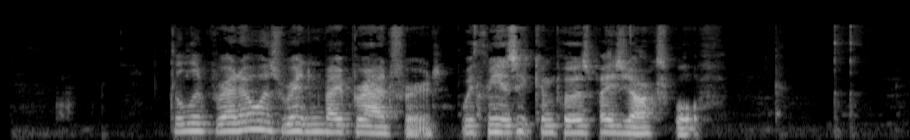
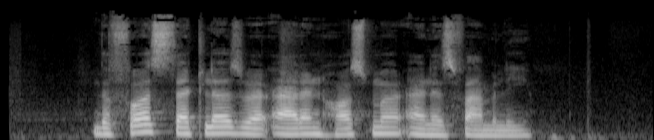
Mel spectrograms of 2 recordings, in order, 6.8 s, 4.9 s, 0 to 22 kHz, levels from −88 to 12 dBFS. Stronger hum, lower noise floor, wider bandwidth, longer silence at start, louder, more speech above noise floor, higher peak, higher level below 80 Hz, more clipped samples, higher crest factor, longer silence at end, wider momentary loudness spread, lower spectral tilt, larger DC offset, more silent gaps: neither; first, -72 dBFS vs -56 dBFS; second, 11.5 kHz vs 15 kHz; first, 1.3 s vs 0.7 s; second, -23 LUFS vs -17 LUFS; first, 49 dB vs 40 dB; second, -8 dBFS vs -2 dBFS; second, -60 dBFS vs -54 dBFS; neither; about the same, 18 dB vs 18 dB; first, 1.6 s vs 0.75 s; about the same, 8 LU vs 9 LU; about the same, -5 dB/octave vs -5.5 dB/octave; neither; neither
